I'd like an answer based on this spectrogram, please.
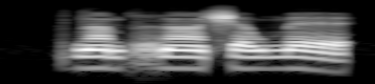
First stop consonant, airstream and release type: plain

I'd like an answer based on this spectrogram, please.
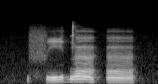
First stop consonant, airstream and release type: plain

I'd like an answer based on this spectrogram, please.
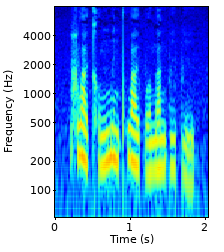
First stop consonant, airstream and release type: aspirated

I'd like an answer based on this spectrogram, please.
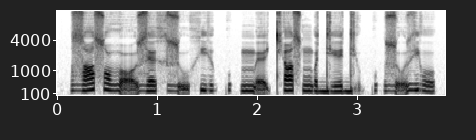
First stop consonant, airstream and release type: plain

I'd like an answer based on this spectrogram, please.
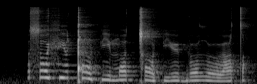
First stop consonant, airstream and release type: click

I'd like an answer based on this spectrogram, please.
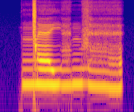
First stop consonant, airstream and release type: click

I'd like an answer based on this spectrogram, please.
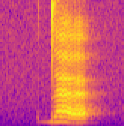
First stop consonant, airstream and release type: plain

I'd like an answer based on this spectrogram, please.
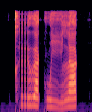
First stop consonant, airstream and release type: aspirated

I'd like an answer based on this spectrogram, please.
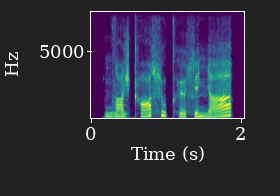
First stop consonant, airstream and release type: aspirated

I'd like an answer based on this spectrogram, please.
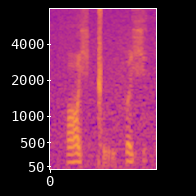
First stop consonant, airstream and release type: click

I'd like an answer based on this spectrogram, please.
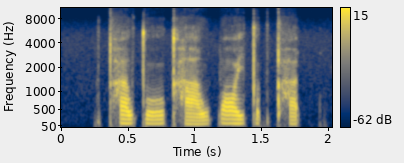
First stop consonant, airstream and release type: aspirated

